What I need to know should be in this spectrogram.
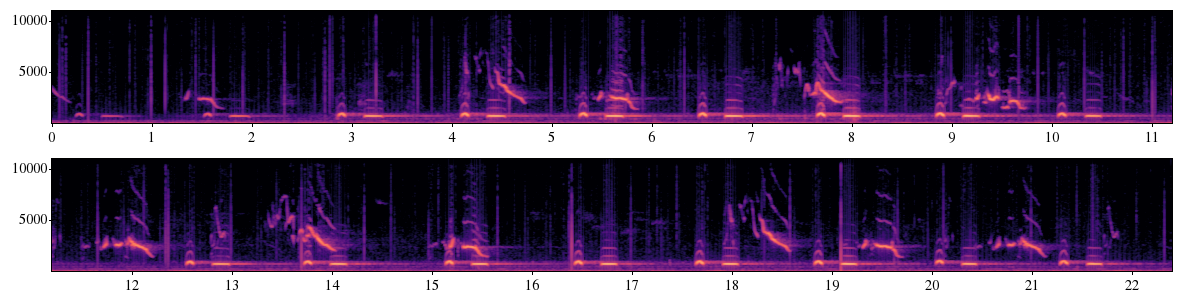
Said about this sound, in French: Que serait la forêt sans les voix du coucou et du loriot qui nous annoncent l'arrivée du printemps ?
